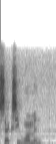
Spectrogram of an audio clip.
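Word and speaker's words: Sacsayhuamán: of course sexy woman sounds like it's pronounced sexy woman which is why I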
